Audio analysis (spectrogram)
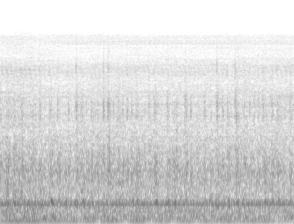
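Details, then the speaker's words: Tanzu cordless fan sold as brushless but actually using a brushed motor gives a steady hum with constant rattle and creak; the motor itself is noisy, not a mounting fault, and it is equally noisy on the mains adapter. "Ini bunyi dari dinamonya yang tidak stabil, bukan karena salah pemasangan, tapi memang dinamonya sangat berisik. Dengung dan bunyi kemeratak ya, bunyi berderik, sangat berisik ya."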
